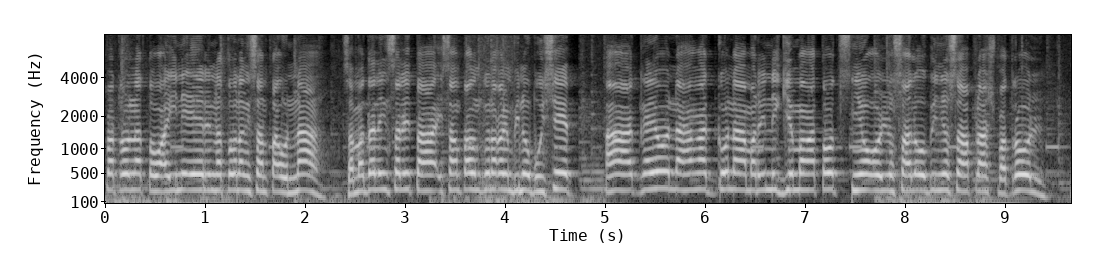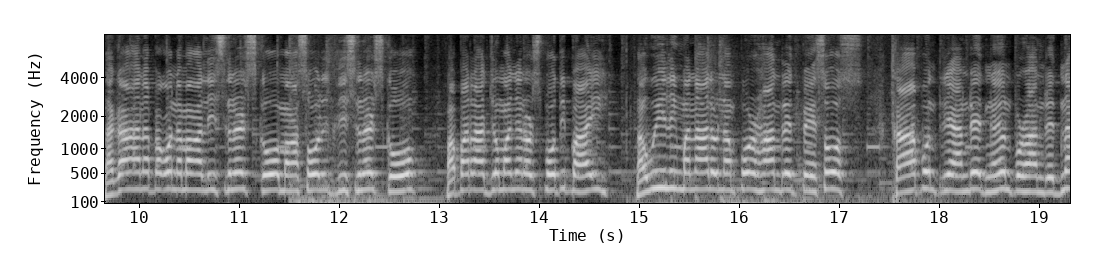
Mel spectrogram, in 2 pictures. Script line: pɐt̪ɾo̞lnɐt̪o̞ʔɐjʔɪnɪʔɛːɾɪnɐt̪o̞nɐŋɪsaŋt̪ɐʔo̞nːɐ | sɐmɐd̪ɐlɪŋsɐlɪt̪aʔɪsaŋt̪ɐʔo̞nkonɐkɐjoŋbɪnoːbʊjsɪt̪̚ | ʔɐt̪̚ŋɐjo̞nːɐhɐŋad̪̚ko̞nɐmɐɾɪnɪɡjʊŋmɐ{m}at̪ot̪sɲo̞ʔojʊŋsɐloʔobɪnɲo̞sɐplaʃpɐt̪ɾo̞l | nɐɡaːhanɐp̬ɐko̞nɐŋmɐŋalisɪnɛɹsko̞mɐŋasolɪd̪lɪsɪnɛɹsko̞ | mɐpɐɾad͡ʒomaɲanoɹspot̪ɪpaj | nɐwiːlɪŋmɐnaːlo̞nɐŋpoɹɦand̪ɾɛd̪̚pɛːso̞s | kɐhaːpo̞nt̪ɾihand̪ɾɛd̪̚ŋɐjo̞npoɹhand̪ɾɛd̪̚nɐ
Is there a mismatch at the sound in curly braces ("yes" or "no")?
yes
